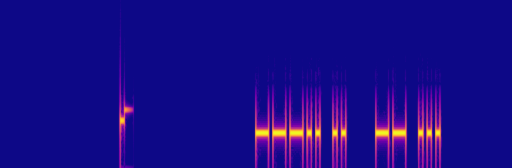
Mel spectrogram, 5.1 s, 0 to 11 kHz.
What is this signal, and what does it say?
Morse code, heard as a keyed tone, about 28 wpm, 700 Hz. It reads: 8I MS
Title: Winter Field Day Exchanges Encore 28wpm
